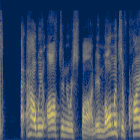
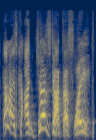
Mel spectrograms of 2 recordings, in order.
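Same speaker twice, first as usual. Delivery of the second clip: put-on whine of someone just woken, higher and louder; mock groggy voice; 5 semitones higher, 5 dB louder than usual. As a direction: play a grumpy sleeper roused too soon, hammed up. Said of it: "Yeah, a groggy voice".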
